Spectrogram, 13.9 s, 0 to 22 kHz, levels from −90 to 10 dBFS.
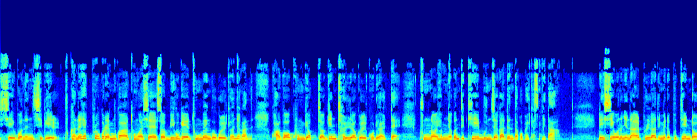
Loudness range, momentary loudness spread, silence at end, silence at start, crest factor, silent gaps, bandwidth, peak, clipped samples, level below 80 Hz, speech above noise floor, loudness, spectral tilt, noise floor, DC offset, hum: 3 LU; 8 LU; 0 s; 0 s; 14 dB; none; 13.5 kHz; -4 dBFS; under 0.1%; -62 dBFS; 28 dB; -20 LUFS; -4.5 dB/octave; -47 dBFS; under 0.1%; none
